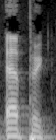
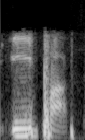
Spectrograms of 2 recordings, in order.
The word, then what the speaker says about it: Epoch: Is it the epoch or is it the epic times? How do you pronounce it? – It's the epoch times.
